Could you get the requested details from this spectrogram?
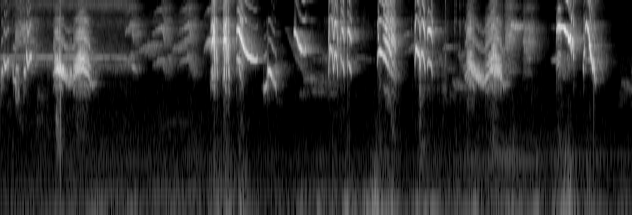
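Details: Oriental magpie-robin singing its combative lure song, a dense run of varied whistles, down-slurred notes and scratchy chatter, delivered almost without pause over a faint low hum.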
